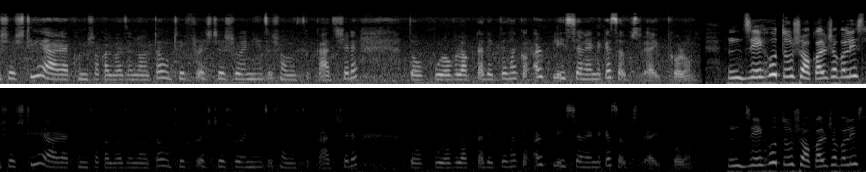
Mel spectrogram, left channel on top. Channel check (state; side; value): quieter; right; 23.2 dB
